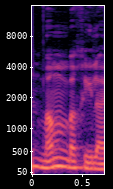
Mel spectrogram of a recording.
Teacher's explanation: جیسے کہ مم ہے، نون کو میم سے بدل کر پڑھا جائے گا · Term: اقلاب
